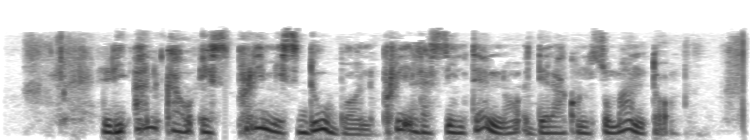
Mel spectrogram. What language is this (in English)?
Esperanto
